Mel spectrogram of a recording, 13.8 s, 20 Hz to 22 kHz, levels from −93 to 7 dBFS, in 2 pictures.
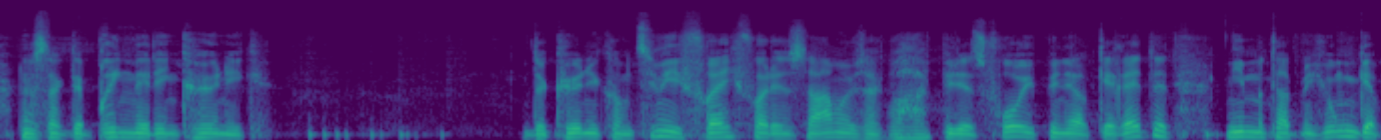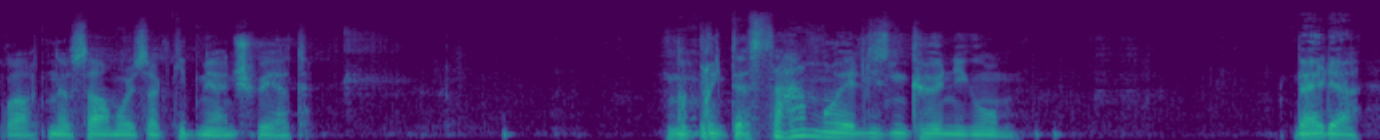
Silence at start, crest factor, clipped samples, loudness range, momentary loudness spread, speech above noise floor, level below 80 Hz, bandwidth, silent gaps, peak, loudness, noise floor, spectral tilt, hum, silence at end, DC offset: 0 s; 22 dB; under 0.1%; 4 LU; 7 LU; 41 dB; -76 dBFS; 14 kHz; none; -16 dBFS; -36 LUFS; -77 dBFS; -5.5 dB/octave; none; 0.1 s; under 0.1%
